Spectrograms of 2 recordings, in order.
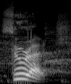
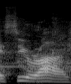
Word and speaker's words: Sooraj: do you pronounce it my name is pronounced Sur Sur so a lot of people say surj right everyone says SJ surj but it's Sur there we go see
